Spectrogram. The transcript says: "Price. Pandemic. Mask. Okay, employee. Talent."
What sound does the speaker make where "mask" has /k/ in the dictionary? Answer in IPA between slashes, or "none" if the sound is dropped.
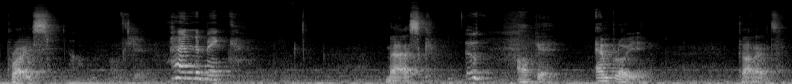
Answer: /k/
